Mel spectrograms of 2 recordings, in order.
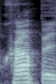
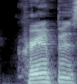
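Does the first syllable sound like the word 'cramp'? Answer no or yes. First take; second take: no; yes. First: The first syllable does not sound like 'cramp'. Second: The first syllable sounds like the word 'cramp'. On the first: "sounds like a dance move that [name] would do" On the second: "sounds like something you get after you go swimming too soon after eating"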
